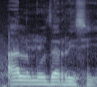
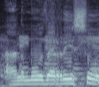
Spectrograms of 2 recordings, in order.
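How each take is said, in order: First: The word ends with an 'ee' vowel. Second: The word ends with an 'oo' vowel. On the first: The speaker calls it right. "Yang benar apa?" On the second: The speaker calls it wrong.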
